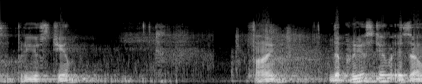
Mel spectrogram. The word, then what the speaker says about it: periosteum: The long bone surface is covered by a tough membrane called periosteum if you like, we pronounce it periosteum.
